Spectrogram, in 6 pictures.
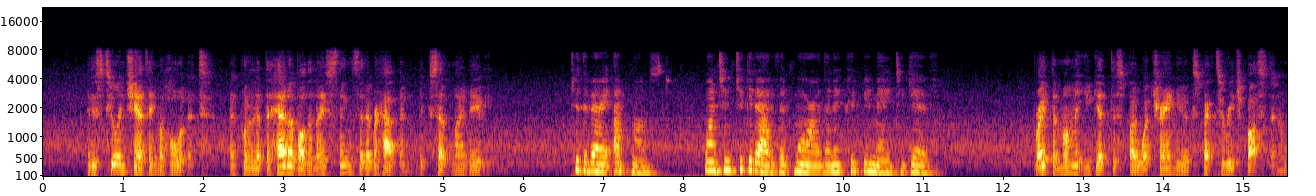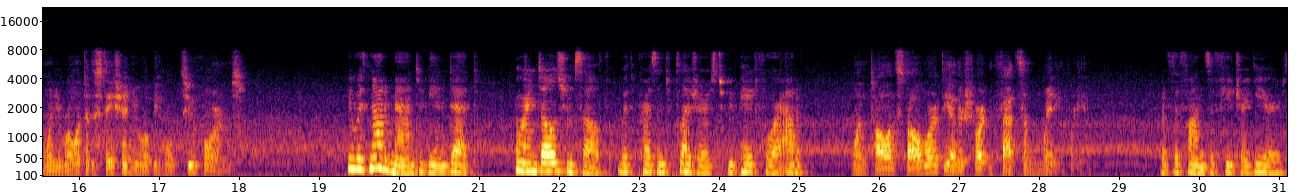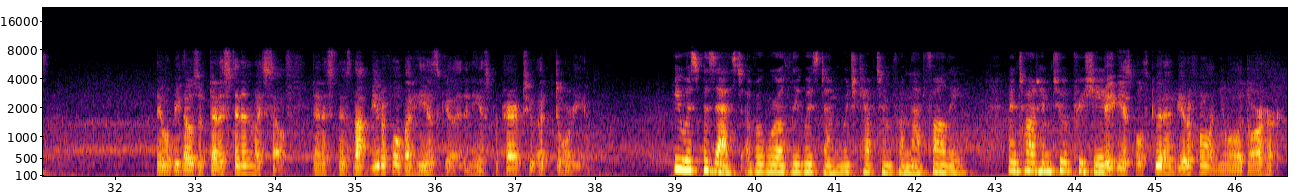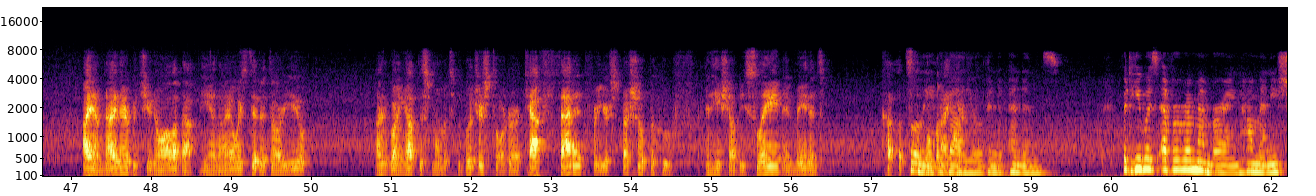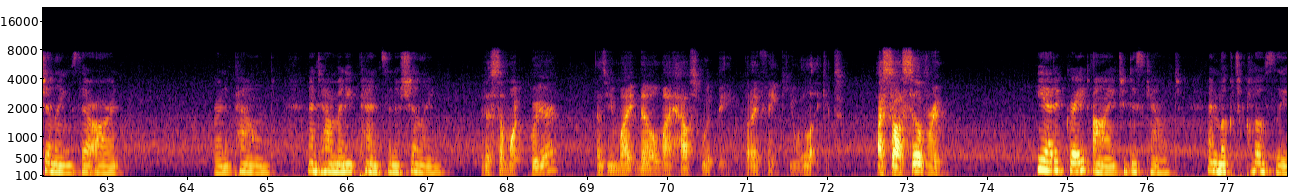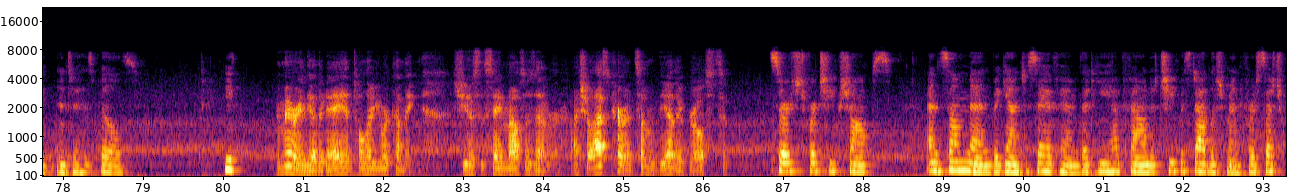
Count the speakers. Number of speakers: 2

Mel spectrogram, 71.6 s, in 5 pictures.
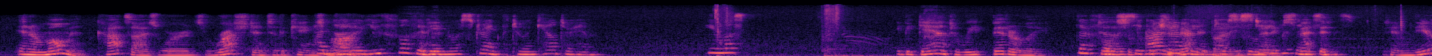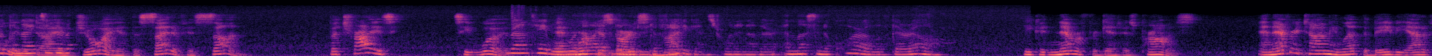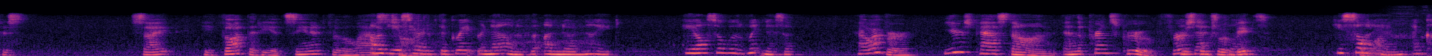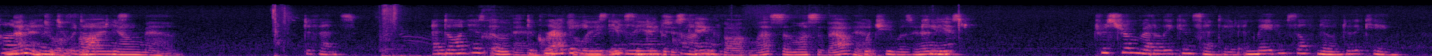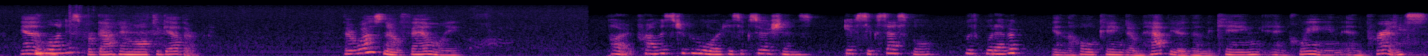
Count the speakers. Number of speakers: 2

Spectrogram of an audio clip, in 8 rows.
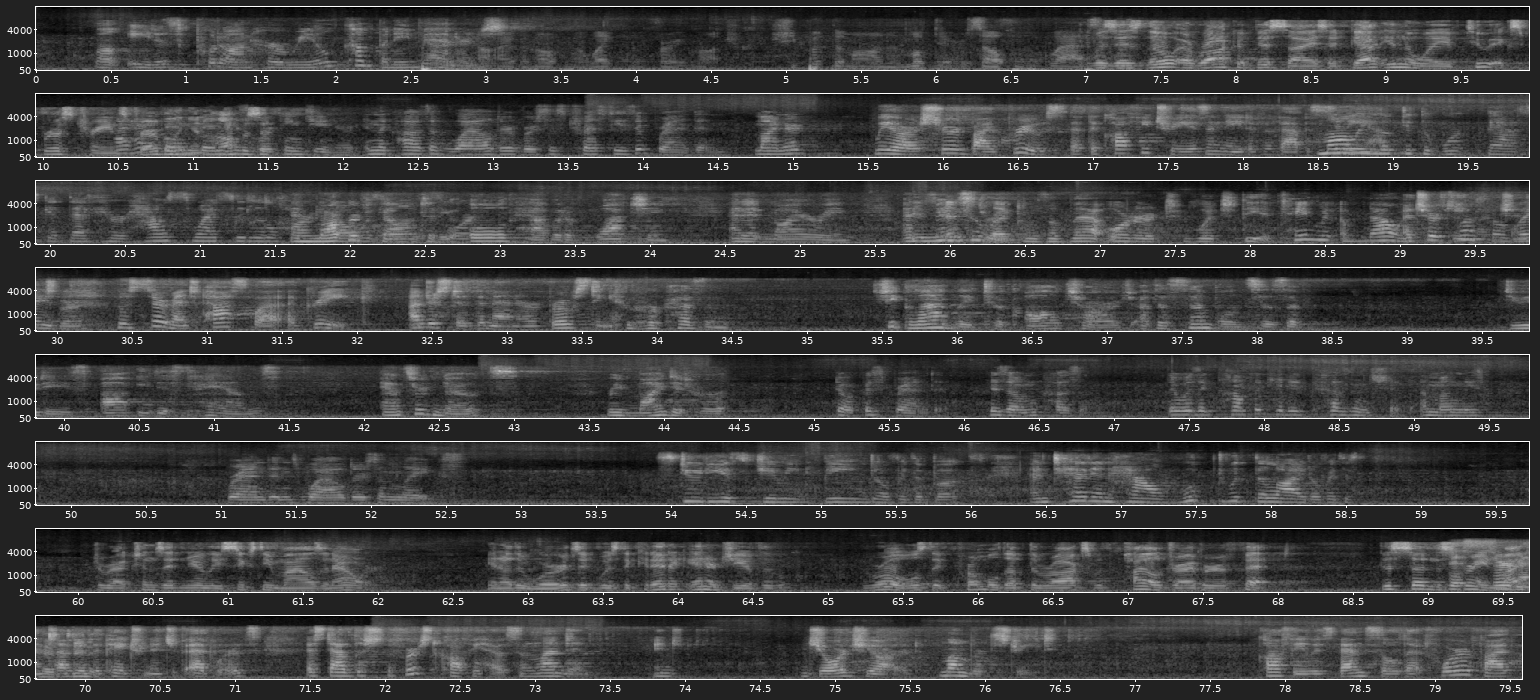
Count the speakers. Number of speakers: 8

